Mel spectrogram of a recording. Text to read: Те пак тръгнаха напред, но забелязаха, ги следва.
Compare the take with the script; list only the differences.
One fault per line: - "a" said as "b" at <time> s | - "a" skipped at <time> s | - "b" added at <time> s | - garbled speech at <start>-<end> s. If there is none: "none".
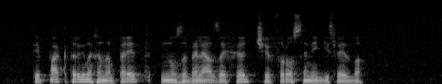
- "че Фроса не" added at 2.5 s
